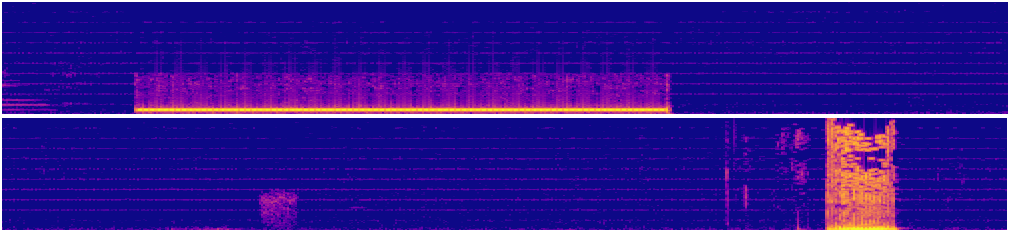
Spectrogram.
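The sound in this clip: A telephone dial tone hums steadily and loudly for about two seconds before cutting off, followed by silence, a faint click, and a short, sharp burst of sound near the end.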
